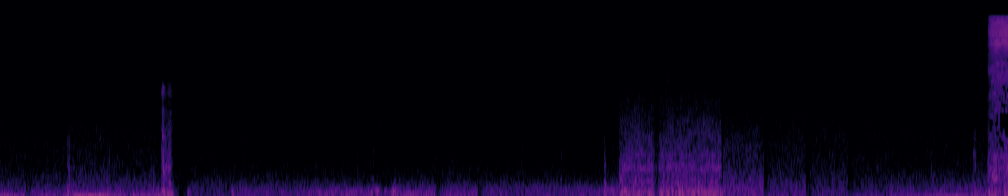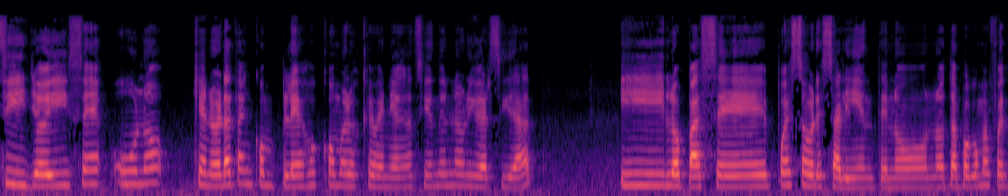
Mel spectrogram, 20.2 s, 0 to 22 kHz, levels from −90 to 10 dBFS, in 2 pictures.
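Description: A sender that likely stopped transmitting during pauses, as Opus discontinuous transmission does, leaves comfort noise in place of the background from 0.0 to 1.61 s, 1.91 to 6.19 s and 7.23 to 9.87 s. The real background becomes a flat, featureless hiss, about 9 dB quieter in the first stretch and about 5 dB quieter in the third. The voice detector is likely slow to react when sound resumes, so the onset is clipped at 6.16 s and 9.83 s. About 30 ms and 40 ms of each beginning are lost, and the sound starts abruptly. The detector also likely mistakes quiet parts of the speech for background, so sound is dropped at 6.63 s, 11.91 to 12.01 s and 15.57 to 16.27 s. Each time the speech gives way briefly to steady noise or near silence, and about 300 ms goes missing in the last gap.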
